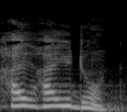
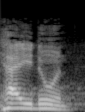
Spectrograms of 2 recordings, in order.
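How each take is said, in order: First: It is asked slowly and with real interest. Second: It is asked quickly and casually.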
